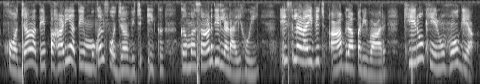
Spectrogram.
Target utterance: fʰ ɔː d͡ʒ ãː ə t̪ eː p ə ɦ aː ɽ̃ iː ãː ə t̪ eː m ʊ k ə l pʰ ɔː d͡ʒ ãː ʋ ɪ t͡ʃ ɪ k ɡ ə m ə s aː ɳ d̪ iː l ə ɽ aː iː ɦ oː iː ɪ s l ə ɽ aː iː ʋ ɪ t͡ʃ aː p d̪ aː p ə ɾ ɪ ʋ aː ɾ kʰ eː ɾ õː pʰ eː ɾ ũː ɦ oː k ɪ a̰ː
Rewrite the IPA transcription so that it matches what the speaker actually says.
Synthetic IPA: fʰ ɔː d͡ʒ ãː ə t̪ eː p ə ɦ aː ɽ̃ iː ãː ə t̪ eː m ʊ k ə l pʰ ɔː d͡ʒ ãː ʋ ɪ t͡ʃ ɪ k ɡ ə m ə s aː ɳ d̪ iː l ə ɽ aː iː ɦ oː iː ɪ s l ə ɽ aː iː ʋ ɪ t͡ʃ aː p d̪ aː p ə ɾ ɪ ʋ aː ɾ kʰ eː ɾ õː kʰ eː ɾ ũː ɦ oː ɡ ɪ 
